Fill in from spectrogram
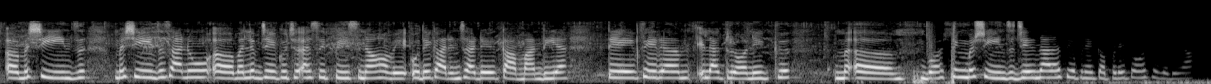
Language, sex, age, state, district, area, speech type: Punjabi, female, 18-30, Punjab, Hoshiarpur, rural, spontaneous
